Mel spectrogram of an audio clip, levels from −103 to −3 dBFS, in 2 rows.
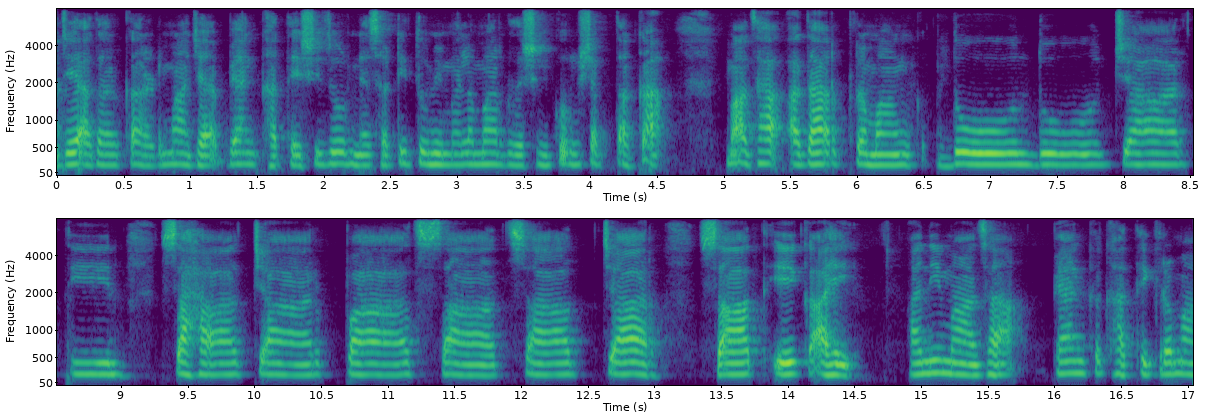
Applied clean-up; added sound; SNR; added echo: neural mask model DeepFilterNet 3.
